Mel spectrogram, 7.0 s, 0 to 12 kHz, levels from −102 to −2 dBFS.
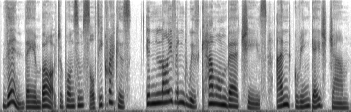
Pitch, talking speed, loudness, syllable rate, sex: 205 Hz, 130 wpm, -17 LUFS, 4.1 syllables/s, female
